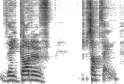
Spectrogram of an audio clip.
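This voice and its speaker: A man's voice: on the high side, takes it slowly, gravelly. A man speaking as a podcast guest in an opinionated discussion, stressing his points by repeating words and phrases. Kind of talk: animated opinionated panel discussion.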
